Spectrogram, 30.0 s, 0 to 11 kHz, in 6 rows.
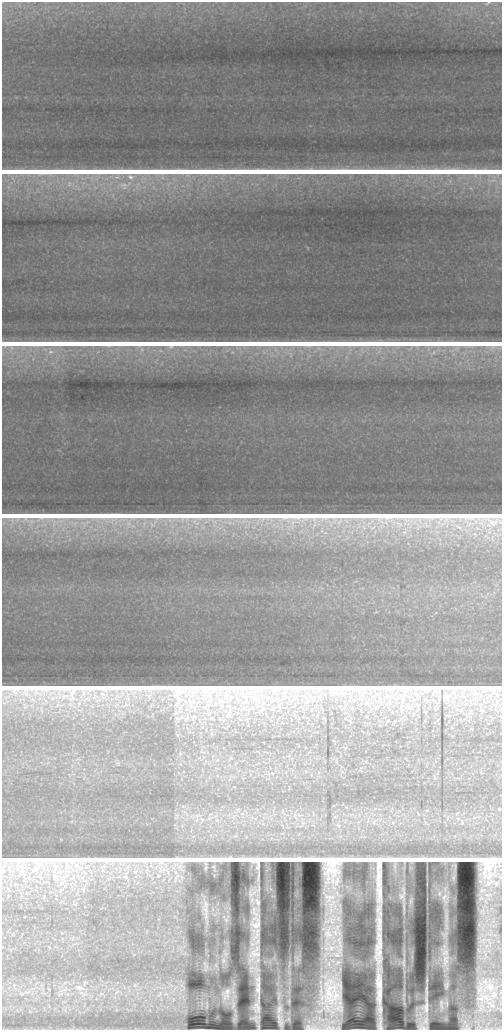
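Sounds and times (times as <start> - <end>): diesel engine droning: 0.0 - 21.8
wheel and rail noise: 0.0 - 26.9.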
